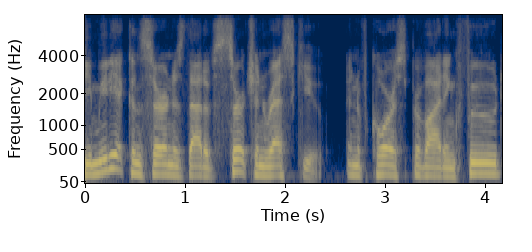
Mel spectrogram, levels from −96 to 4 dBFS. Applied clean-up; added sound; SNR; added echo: none; none; none; none.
